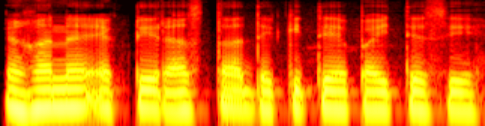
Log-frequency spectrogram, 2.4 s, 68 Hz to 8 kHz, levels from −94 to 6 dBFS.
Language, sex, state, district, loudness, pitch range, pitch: Bengali, male, Assam, Hailakandi, -14 LUFS, 125-135 Hz, 130 Hz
